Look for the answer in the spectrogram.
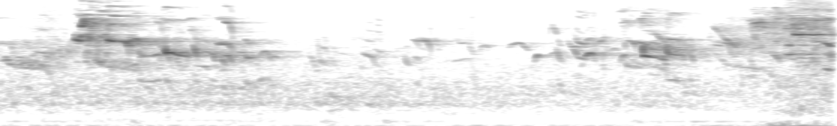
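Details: Metallic starlings, spring migrants from New Guinea to Far North Queensland living in large noisy flocks in forest, produce bursts of high squeaky, twittering chatter, fading briefly mid-way before building again, with faint background noise.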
